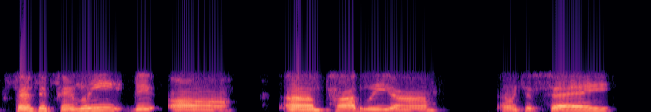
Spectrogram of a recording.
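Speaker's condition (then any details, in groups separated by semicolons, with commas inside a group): Down syndrome; describes self as very capable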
